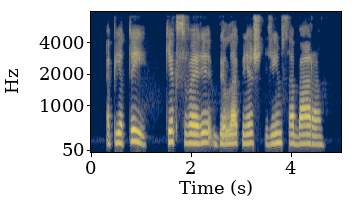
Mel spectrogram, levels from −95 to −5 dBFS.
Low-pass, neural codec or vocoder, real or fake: 7.2 kHz; none; real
